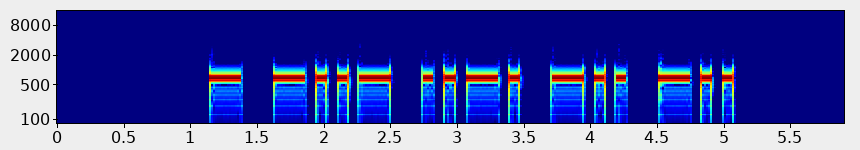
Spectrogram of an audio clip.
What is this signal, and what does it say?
Morse code, heard as a keyed tone, about 15 wpm, 700 Hz. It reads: TXFDD
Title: Code Groups - 5 Letters - 15wpm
